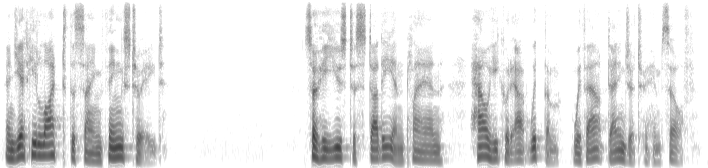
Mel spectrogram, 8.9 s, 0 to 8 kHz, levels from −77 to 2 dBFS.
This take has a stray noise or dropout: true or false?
false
